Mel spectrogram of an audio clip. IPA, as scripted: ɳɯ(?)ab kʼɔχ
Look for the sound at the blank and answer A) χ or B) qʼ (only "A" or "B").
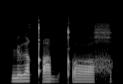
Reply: B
